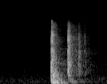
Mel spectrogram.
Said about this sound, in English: What was that? She threw her phone down.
